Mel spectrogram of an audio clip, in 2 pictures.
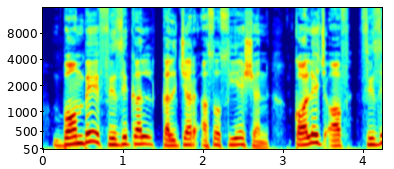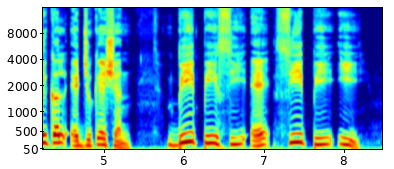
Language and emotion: Marathi, neutral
